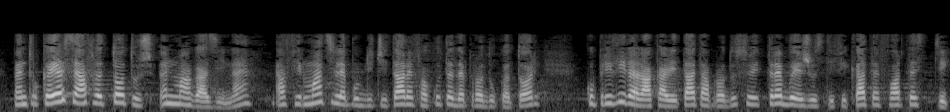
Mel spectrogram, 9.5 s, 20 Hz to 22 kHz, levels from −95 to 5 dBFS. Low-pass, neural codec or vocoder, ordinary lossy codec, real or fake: 7.2 kHz; none; none; real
